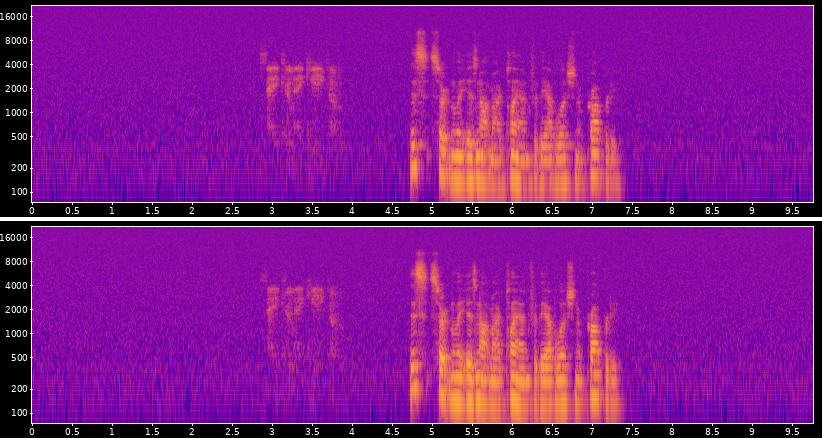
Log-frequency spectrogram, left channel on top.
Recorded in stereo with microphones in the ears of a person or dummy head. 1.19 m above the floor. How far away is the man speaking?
About 0.8 m.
